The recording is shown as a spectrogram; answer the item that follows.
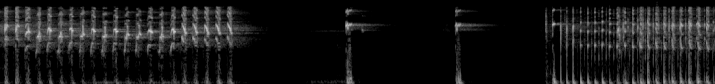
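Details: Ngekek chatter from a lovebird, played to coax other lovebirds to respond: two bursts of fast, shrill, pulsing notes separated by a silent gap with two sharp isolated clicks.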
